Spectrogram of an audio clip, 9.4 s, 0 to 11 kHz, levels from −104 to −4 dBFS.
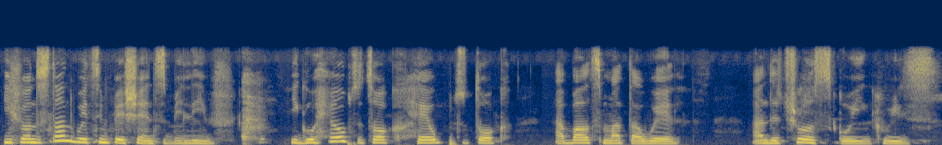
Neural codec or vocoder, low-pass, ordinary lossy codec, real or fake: none; 7.2 kHz; none; real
